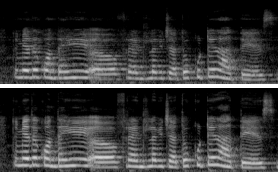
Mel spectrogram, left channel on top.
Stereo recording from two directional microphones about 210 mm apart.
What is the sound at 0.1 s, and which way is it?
A woman's voice, 45° right (ahead or behind).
